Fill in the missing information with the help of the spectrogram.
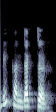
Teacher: it is a verb so your examination will be conducted okay so you have to stress on the second syllable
